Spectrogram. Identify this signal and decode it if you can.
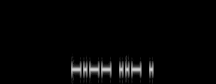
Morse code, heard as a keyed tone, about 40 wpm, 700 Hz. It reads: YUE
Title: USA Call Sign Postfixes - 3 Letters 40wpm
